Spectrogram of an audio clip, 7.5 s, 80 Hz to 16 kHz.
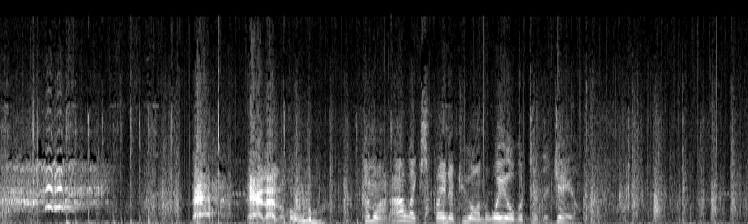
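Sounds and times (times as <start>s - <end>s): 
horse whinnying: 0.0s - 1.2s
speech: 1.9s - 5.9s.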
